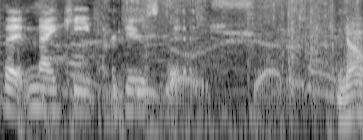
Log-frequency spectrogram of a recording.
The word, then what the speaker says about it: Nike: produced uh is it Nike or Nike advert? I don't I'm never quite sure how to pronounce it. It's Nike. It's named after the goddess of victory, which is pronounced in the British fashion as Nike.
